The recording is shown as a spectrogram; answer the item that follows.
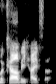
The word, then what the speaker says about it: Maccabi Haifa: I still can't pronounce the name. It's called Maccabi Haifa. I got you. Maccabi Haifa.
